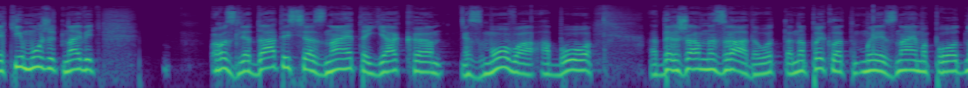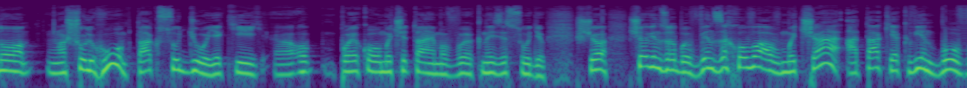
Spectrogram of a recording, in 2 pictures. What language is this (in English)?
Ukrainian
